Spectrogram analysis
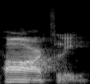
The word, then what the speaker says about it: partly: Faut bien qu'on entende le R, partly, OK? Parce qu'en British English, ça sera partly. On entend à peine le R. Partly. Talk like this. Partly. American English, c'est beaucoup plus prononcé. Partly, OK? Partly. Mm-hmm. Et je vois Nicole qui sourit. Partly. Et avec la première syllabe qui est accentuée.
